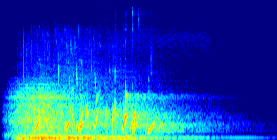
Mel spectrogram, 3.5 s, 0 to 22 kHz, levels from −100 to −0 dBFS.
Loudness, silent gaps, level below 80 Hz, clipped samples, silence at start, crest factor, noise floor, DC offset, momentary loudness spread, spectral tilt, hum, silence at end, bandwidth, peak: -34 LUFS; none; -38 dBFS; under 0.1%; 0.1 s; 20 dB; -73 dBFS; under 0.1%; 12 LU; -9.5 dB/octave; none; 1.1 s; 6.4 kHz; -14 dBFS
